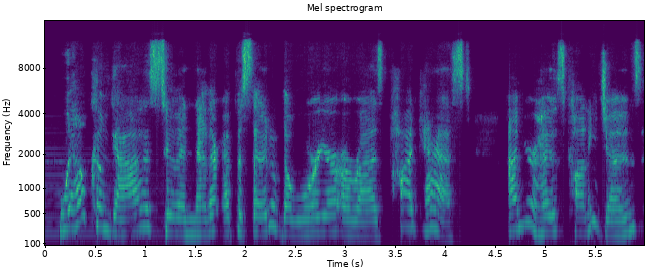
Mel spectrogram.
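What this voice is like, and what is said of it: Hoarse, raspy voice. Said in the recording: “I have a frog in my throat today ... I'm doing this horse and everything. I actually am just getting over bronchitis, a pretty bad case of it.”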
